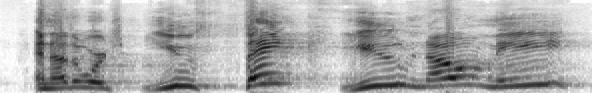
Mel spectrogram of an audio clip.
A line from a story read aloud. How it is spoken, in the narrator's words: Jesus shouted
